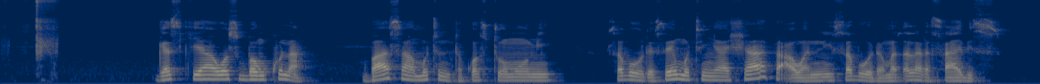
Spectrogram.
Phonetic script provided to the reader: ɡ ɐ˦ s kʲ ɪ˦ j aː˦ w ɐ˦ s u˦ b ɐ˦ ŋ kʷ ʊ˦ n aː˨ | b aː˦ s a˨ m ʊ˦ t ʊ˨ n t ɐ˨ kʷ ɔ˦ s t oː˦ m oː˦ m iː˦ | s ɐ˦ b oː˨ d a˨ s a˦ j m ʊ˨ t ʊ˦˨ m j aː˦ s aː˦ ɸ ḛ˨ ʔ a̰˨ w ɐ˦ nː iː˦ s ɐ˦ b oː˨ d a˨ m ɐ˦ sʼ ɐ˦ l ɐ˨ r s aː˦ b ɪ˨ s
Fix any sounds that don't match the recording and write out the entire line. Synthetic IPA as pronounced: ɡ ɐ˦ s kʲ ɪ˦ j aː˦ w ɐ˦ s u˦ b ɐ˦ ŋ kʷ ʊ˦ n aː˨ | b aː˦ s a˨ m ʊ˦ t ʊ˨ n t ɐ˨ kʷ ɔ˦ s t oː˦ m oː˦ m iː˦ | s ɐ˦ b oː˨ d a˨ s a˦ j m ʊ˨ t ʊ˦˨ m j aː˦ ʃ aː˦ ɸ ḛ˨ ʔ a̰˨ w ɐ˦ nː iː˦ s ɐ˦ b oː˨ d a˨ m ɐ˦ sʼ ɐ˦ l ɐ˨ r s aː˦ b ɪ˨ s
